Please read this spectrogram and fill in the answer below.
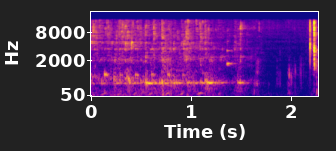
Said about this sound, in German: Ich schenke in das zweite Glas was ein.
